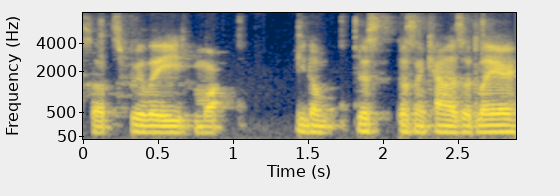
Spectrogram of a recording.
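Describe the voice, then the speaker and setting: A man with a non-native accent. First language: not English. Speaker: mod developer. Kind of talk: live stream coding walkthrough. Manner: halting.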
